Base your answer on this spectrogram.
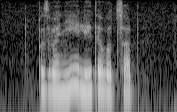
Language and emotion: Russian, neutral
